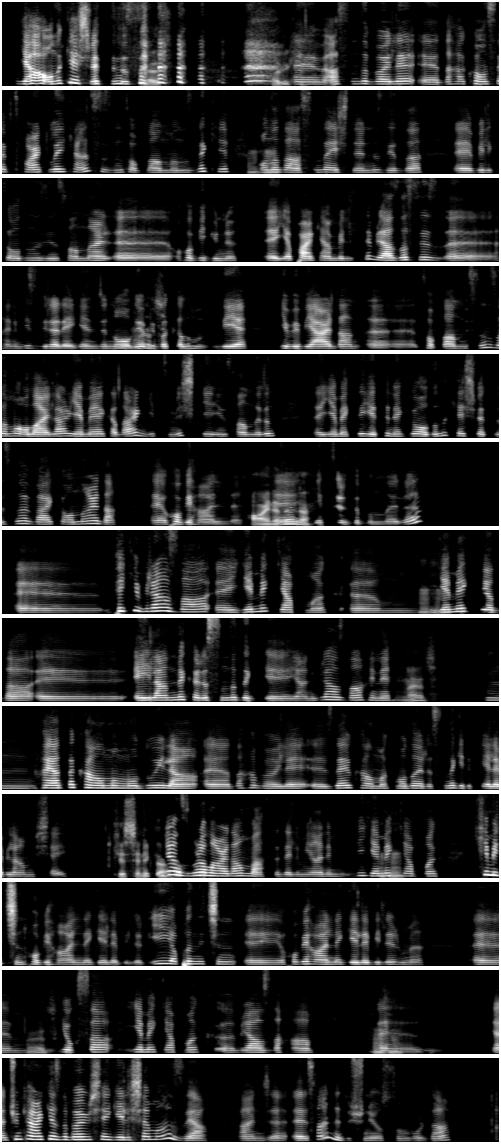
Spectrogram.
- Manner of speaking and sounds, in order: laughing while speaking: "Ya, onu keşfettiniz"; chuckle; tapping; other background noise
- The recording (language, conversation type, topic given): Turkish, podcast, Yemek yapmayı hobi hâline getirmek isteyenlere ne önerirsiniz?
